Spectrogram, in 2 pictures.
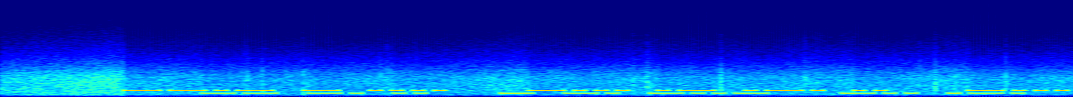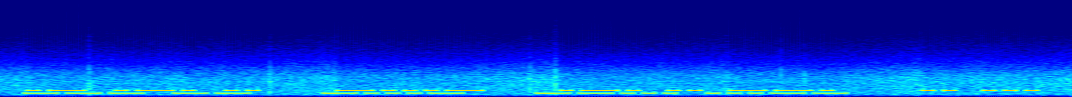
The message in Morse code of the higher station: QTH BARI BARI <BT> RIG IS

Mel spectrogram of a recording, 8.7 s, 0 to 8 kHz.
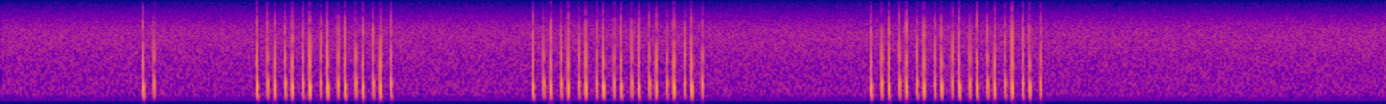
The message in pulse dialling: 1 8 0 0

